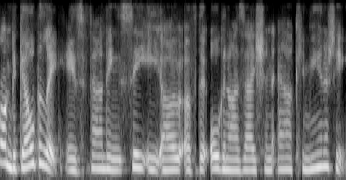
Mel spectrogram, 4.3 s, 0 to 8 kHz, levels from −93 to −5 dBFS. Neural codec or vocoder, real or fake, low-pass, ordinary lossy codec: codec, 16 kHz, 4 kbps, X-Codec, HuBERT features, trained on general audio; fake; 7.2 kHz; Opus, 16 kbps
